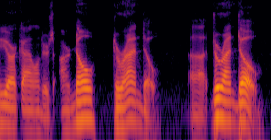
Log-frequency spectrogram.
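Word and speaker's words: Durandeau: Islanders Arno durando uh durando actually is probably how you'd say it with the French uh pronunciation but Arno durando for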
